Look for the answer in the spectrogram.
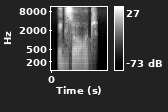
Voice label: "exhort", Indian

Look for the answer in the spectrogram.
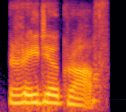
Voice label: "radiograph", Indian

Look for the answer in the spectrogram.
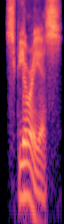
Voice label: "spurious", American

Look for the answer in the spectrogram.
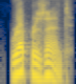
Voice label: "represent", American

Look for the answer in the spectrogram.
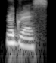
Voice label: "regress", Indian

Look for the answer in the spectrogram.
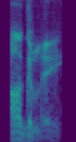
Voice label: "argali", British

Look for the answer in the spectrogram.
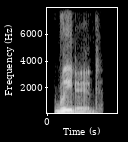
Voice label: "reeded", British

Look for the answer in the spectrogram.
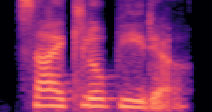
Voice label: "cyclopaedia", Indian

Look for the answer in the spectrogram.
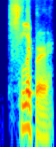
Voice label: "slipper", American

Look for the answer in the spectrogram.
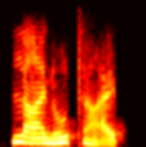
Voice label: "Linotype", Indian

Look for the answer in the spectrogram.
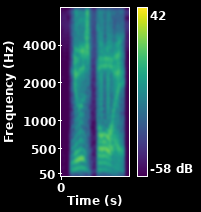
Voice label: "newsboy", American

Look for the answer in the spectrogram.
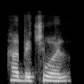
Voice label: "habitual", Indian

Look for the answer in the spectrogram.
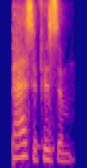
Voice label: "pacifism", Indian; Dictionary

